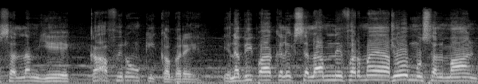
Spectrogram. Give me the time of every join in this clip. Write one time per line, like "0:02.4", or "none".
0:02.1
